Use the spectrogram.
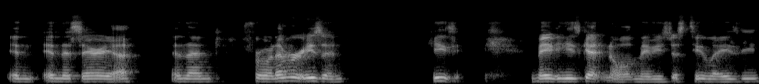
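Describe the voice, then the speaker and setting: A man with a Canadian accent, medium in pitch, bright and sharp in tone, with monotone, flat intonation at a fairly slow pace. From small-town Ontario, Canada. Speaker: para ice hockey player. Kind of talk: interview. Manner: halting, many fillers.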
